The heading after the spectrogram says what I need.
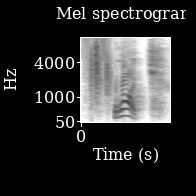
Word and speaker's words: watch: Number 5, silent T. Friends, TC, T is not pronounced. Ternyata teman-teman, TC, T-nya tidak dibaca. For example, repeat after me. Watch, watch.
